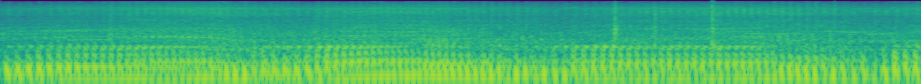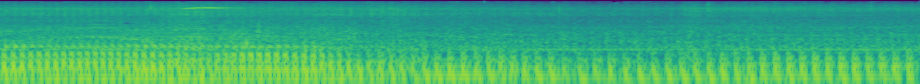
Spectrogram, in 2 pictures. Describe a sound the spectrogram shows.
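A dirt bike engine revs and putters loudly close by.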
